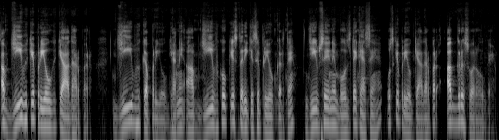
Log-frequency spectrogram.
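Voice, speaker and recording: A man's voice: lowish voice, lively intonation, moderate pace, no echo. A man teaching a lesson, patiently repeating each point in several ways. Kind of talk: explanatory lesson.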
